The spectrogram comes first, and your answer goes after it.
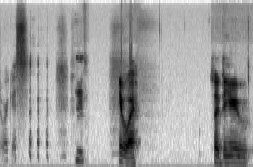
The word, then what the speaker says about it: Orcus: I keep pronouncing it as Oracus for some reason. I think it's just pronounced Orcus.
